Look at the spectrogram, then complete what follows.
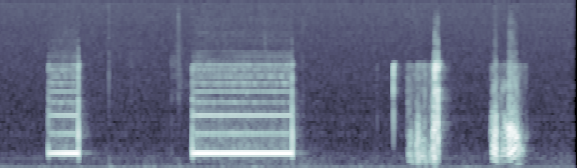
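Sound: telephone ringing tone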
